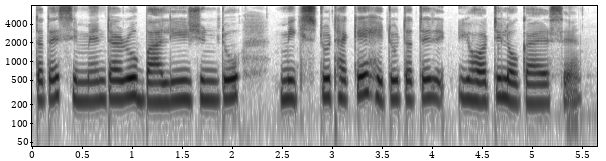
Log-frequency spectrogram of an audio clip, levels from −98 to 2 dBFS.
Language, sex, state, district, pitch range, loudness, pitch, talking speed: Assamese, female, Assam, Kamrup Metropolitan, 240-260 Hz, -15 LUFS, 250 Hz, 125 wpm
